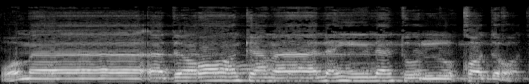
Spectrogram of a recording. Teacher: مد منفصل ہوگا، 2 الف سے 4 الف تک اس کو کھینچ سکتے ہیں۔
